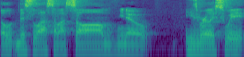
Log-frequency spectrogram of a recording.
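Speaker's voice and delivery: ordinary talk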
